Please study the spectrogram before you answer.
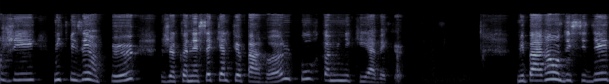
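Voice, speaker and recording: Speaking slowly and haltingly with fairly high pitch, this Montreal woman is an invited guest in casual personal conversation. Her first language is English, and she is hesitant, leans on "euh" fillers and moves into English.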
